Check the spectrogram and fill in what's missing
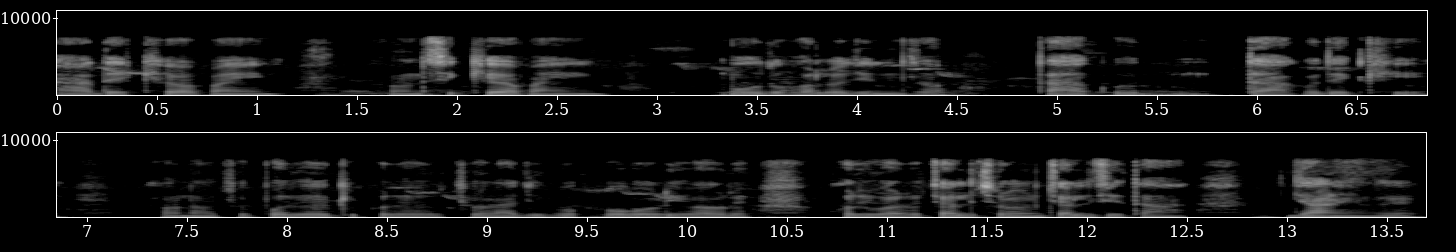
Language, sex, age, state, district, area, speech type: Odia, male, 18-30, Odisha, Mayurbhanj, rural, spontaneous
